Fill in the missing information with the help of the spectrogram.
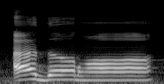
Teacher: Adra qalqalah sughra, karena dia berada pada tengah-tengah ayat atau di awal kalimat. Pantulannya daripada qalqalah di sini lebih ringan, makanya namanya qalqalah sughra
